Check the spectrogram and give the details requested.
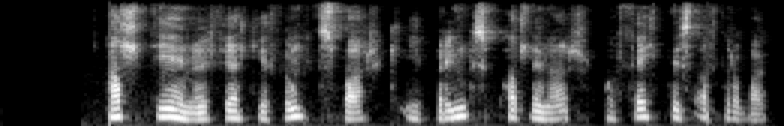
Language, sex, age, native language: Icelandic, male, 20-29, Icelandic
